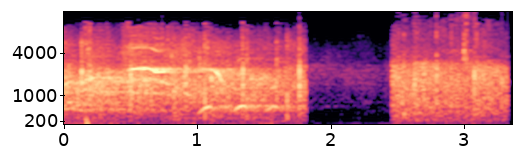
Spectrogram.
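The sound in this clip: Applause welcoming a guest speaker, a fairly faint, even patter of many hands that cuts out briefly before resuming at the same level.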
